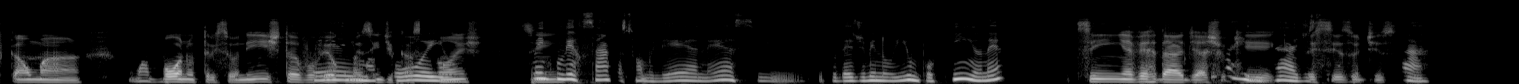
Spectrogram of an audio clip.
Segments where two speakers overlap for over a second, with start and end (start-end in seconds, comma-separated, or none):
3.1-4.6, 12.1-13.6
